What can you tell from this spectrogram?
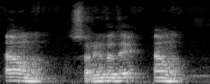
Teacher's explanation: Es una sílaba que es como si fuese am, am o an y después un sonido de u, am, u, pero no separadamente, am, u, pero todo junto, am, am.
